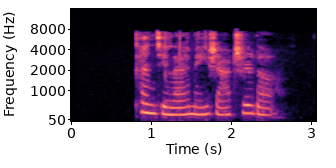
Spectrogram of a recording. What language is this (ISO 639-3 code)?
zho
